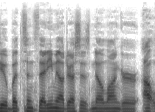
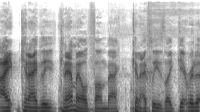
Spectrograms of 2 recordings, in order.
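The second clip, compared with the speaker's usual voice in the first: usual speaking voice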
